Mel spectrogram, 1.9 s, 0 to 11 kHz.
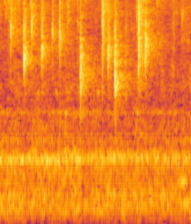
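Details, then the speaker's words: Waterdrop G2 reverse osmosis filter, year-old system, new filter just installed and flushing for about 5 minutes: even hissing splash from the faucet after initial pressure loss, no carbon seen; normal flow, some air possibly still present. "But it's going just fine now. I don't really see any kind of carbon or anything coming out of it."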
